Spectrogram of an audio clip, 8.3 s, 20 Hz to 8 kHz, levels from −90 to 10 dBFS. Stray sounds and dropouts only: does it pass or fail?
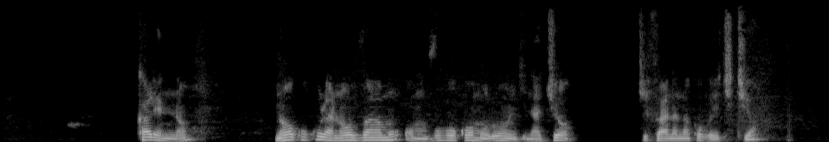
pass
